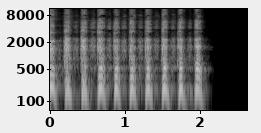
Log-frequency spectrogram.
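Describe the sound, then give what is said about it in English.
People imitate a dog's panting as part of a 'little dog, big dog' exercise: about nine quick, rhythmic, breathy huffs with a voiced edge, steady and fairly loud, stopping abruptly after two seconds. “Everyone, little dog, big dog. Come on, and pants, pants.”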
